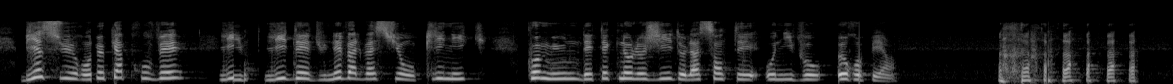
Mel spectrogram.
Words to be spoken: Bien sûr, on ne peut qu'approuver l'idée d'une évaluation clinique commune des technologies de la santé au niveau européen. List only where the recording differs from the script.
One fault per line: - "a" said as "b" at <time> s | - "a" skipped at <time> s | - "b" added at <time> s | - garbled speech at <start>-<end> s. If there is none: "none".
- "ne" skipped at 0.9 s
- garbled speech at 2.2-2.6 s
